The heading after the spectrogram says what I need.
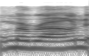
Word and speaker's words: Myron: Thank you, Marone. Am I pronouncing that correctly?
